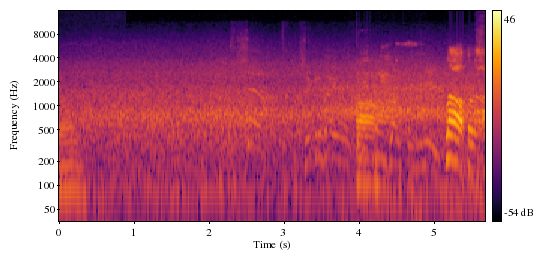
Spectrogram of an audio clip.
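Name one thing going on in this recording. A stadium crowd cheers loudly as a goal is scored.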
